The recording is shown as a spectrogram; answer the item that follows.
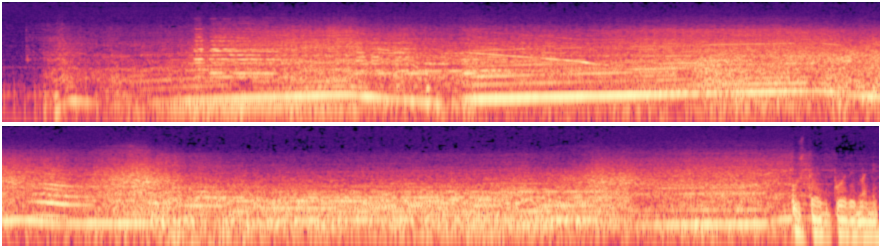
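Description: Car engine accelerating through the gears. Its pitch climbs, drops back at each upshift about four and nine seconds in, then holds steady, with a whooshing swell about ten seconds in and again near the end.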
